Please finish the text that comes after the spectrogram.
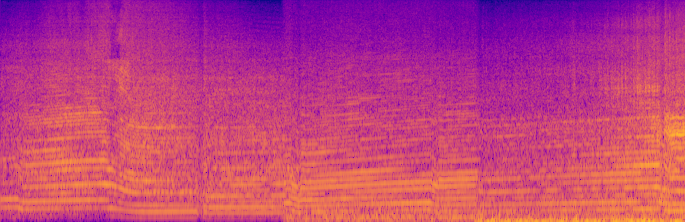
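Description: An Audi RS car and a Ducati motorcycle drag race, with loud engines revving up through rising pitch sweeps and sharp drops at gear changes. The climbs overlap and push hard throughout, with no talk.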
